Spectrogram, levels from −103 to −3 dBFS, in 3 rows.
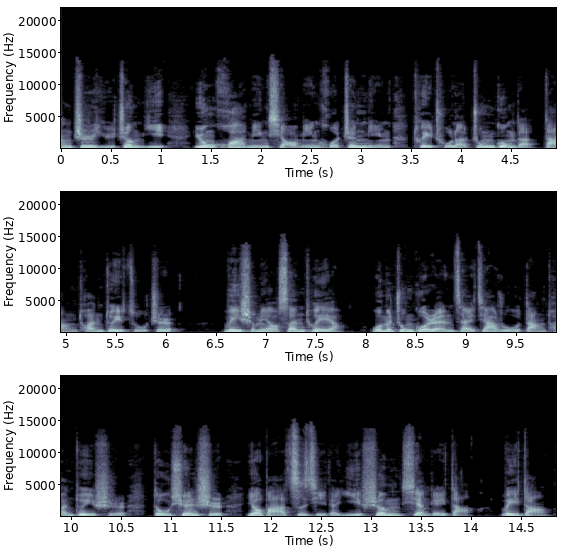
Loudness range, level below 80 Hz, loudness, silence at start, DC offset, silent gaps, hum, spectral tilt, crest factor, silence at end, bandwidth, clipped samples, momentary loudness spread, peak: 2 LU; -60 dBFS; -31 LUFS; 0 s; under 0.1%; none; none; -5.5 dB/octave; 20 dB; 0.1 s; 14 kHz; under 0.1%; 8 LU; -10 dBFS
